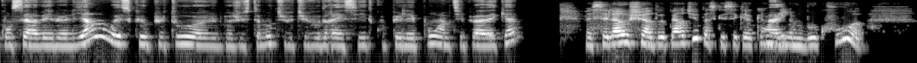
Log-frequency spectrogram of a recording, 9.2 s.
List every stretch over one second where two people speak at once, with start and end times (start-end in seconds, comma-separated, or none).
none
